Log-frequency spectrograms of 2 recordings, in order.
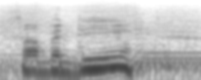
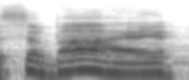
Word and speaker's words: Sabadi: The sabai is actually the sabadi. That's how it's pronounced.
